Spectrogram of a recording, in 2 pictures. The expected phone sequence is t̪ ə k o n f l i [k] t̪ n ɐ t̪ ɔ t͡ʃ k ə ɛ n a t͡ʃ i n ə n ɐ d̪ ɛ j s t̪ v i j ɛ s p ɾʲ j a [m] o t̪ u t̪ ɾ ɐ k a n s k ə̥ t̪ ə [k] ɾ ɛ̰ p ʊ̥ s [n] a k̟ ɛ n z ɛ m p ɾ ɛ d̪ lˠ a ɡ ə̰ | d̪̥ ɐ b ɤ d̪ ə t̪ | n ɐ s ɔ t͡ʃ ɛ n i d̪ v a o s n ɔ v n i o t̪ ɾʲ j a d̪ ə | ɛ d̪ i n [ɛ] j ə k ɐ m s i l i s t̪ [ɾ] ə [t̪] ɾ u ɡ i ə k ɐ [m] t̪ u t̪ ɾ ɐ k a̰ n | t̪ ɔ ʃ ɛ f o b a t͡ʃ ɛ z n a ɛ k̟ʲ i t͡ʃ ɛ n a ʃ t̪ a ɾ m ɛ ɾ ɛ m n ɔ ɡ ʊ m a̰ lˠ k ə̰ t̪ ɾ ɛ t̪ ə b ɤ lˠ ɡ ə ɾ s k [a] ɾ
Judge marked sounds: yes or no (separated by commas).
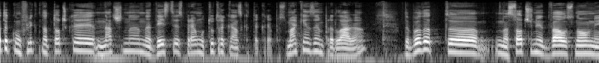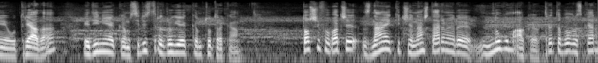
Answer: yes, yes, yes, no, no, yes, no, yes, yes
